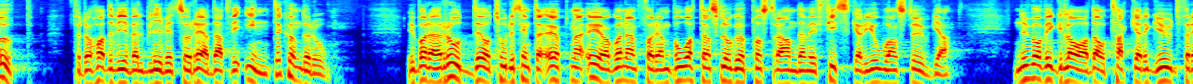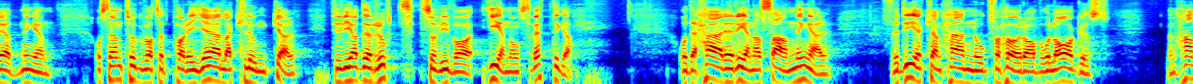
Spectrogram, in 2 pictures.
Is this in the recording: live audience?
yes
